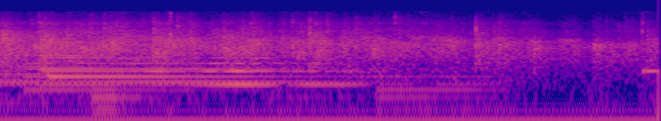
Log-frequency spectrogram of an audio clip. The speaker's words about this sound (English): And as you clap right now, your testimony is coming as well. Amen.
